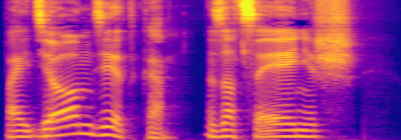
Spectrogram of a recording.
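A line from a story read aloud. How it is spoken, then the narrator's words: Purring. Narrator (Russian): мурлыкнул он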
